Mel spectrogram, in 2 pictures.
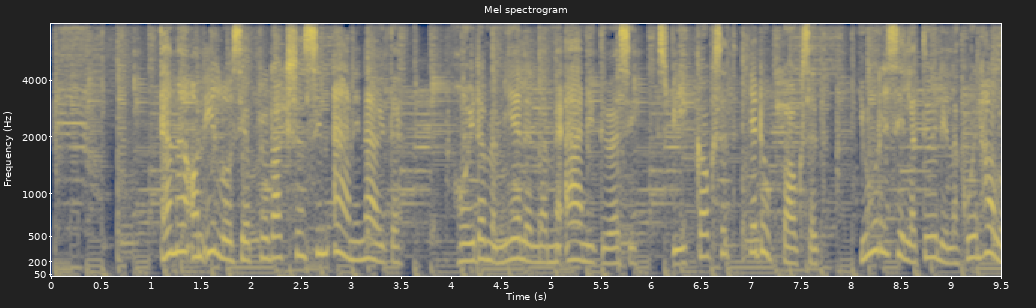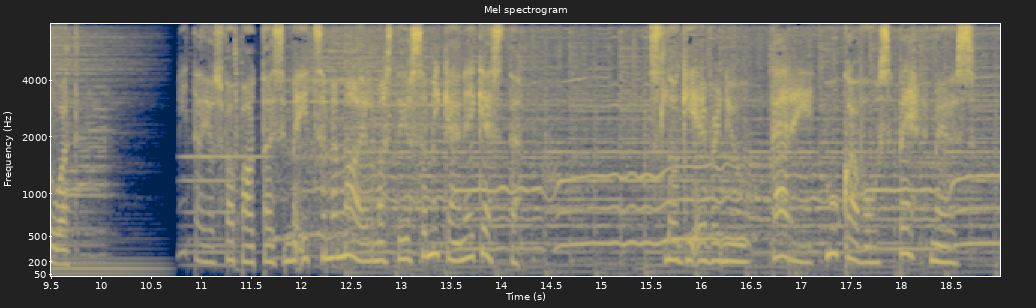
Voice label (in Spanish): comercial finlandés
